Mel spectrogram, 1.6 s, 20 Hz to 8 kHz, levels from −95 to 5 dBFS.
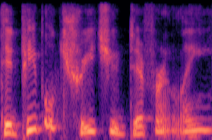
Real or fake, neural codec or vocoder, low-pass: fake; codec, 24 kHz, 6 kbps, HILCodec; 7.2 kHz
